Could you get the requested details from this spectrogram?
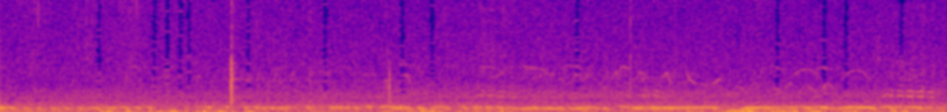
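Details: Black grouse at a morning lek in Cairngorm National Park: a steady, low, pulsing bubbling runs almost without a break, over rumbling low-pitched background noise.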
